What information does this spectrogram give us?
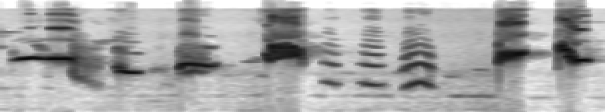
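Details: Asian pied starling giving a rich, varied lure song to encourage other starlings to sing: flat whistles and harsh squawks alternate with softer warbled notes in a loose, irregular sequence.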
